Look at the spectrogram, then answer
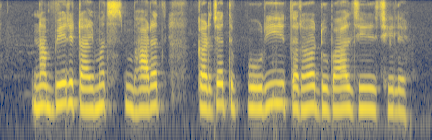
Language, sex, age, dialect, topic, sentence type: Magahi, female, 46-50, Northeastern/Surjapuri, banking, statement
